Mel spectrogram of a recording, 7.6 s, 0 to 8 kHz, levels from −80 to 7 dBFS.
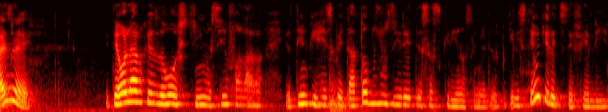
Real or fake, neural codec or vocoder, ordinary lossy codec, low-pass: real; none; none; 7.2 kHz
